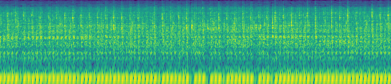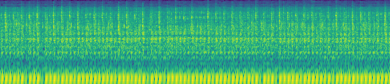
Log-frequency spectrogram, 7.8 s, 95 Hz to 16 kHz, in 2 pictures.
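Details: Yamaha XS650 twin after fixing its burning-oil problem, cold start in an unheated shop: steady, even lumpy beat about three a second, no misses or knocks; clean warm-up idle, no longer smoking.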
